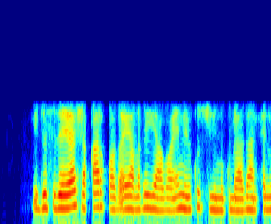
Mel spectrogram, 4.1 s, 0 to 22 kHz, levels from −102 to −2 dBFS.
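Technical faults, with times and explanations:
Throughout, G.723.1 codec: speech muffled and hoarse, nothing above 3.7 kHz; roughly 6.3 kbit/s with 30 ms frames and slow voice-model updates blurs consonants heavily.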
